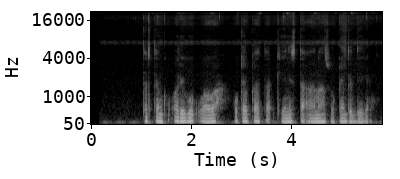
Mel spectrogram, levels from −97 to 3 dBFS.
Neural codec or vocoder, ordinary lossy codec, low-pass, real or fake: none; none; none; real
